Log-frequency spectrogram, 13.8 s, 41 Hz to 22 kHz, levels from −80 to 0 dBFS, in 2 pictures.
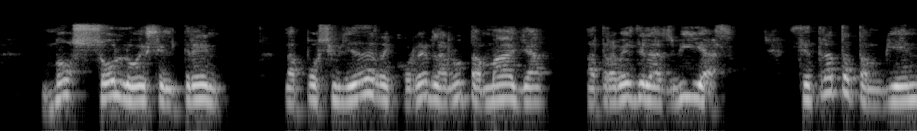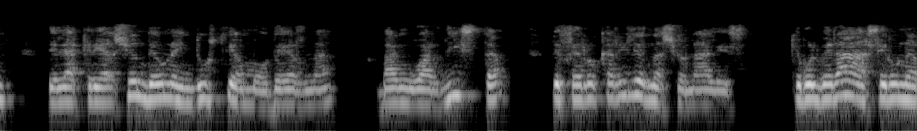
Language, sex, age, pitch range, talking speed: Spanish, male, 40-59, 155-190 Hz, 155 wpm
